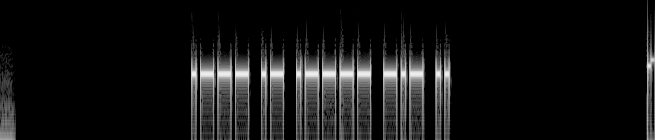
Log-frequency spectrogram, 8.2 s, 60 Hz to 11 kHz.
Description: Morse code, heard as a keyed tone, about 22 wpm, 700 Hz. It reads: JA1KI
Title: DXCC-100 Call Signs - 5 Characters - 22wpm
